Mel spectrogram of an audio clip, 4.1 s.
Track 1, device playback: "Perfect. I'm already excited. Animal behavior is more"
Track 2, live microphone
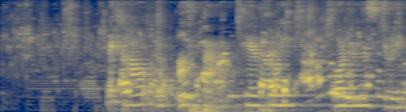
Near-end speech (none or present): present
